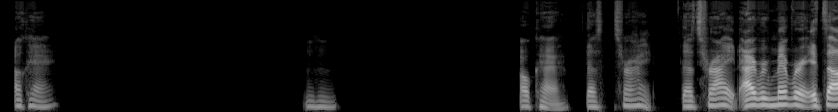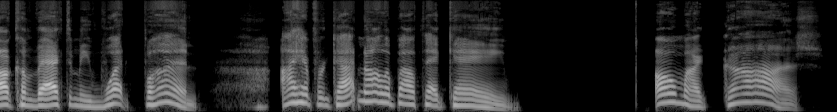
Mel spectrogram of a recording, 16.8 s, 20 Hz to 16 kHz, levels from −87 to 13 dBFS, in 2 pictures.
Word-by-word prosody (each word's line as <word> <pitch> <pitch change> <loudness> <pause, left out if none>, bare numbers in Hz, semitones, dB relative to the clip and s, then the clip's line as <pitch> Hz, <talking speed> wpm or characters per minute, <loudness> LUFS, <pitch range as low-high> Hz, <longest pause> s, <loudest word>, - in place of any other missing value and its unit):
Okay. 165 +1 -12 2.5
Mhm. 140 -2 -16 1.9
Okay. 130 -8 -7 0.2
That's 140 +1 -11
right, 165 -2 -8 0.3
that's 150 +1 -6
right. 175 0 0
I - - +9
remember 185 +1 +3
it 155 -2 +2
it's 155 -3 0
all 185 +2 +10
come 185 -4 -3
back 175 +4 +6
to 200 - -11
me, 160 -4 -6
what 190 +11 -2 0.2
fun. 195 - -2 0.8
I 245 +3 +1
have 245 -2 0
forgotten 195 - -1
all 275 -2 +1
about 215 -4 -2
that 180 -6 -3
game. 140 - -4 1.4
Oh 250 +4 +3
my 155 - -4 0.2
gosh. 230 - -5
175 Hz, 100 wpm, -23 LUFS, 150-205 Hz, 2.5 s, all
